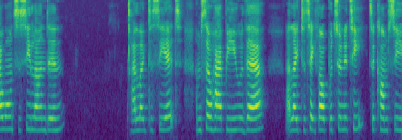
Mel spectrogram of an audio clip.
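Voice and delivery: London accent, a little lilting; playful faux-British accent with rising ends; put-on British accent. Shown as a demonstration. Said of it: "I already went right back to doing accents".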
